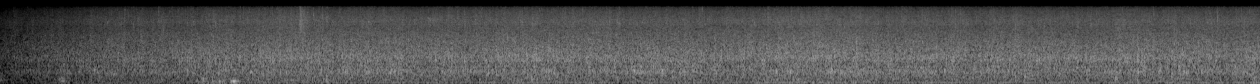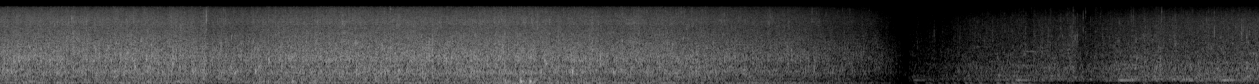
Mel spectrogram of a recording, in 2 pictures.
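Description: Stream water running over stones in a shallow river, a steady even rush. It cuts out sharply about three-quarters of the way through and comes back quieter.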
